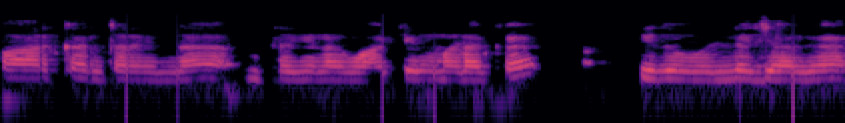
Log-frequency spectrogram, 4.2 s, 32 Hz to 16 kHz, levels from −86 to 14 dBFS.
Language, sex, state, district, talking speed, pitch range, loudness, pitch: Kannada, male, Karnataka, Chamarajanagar, 125 wpm, 145-155 Hz, -34 LUFS, 150 Hz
